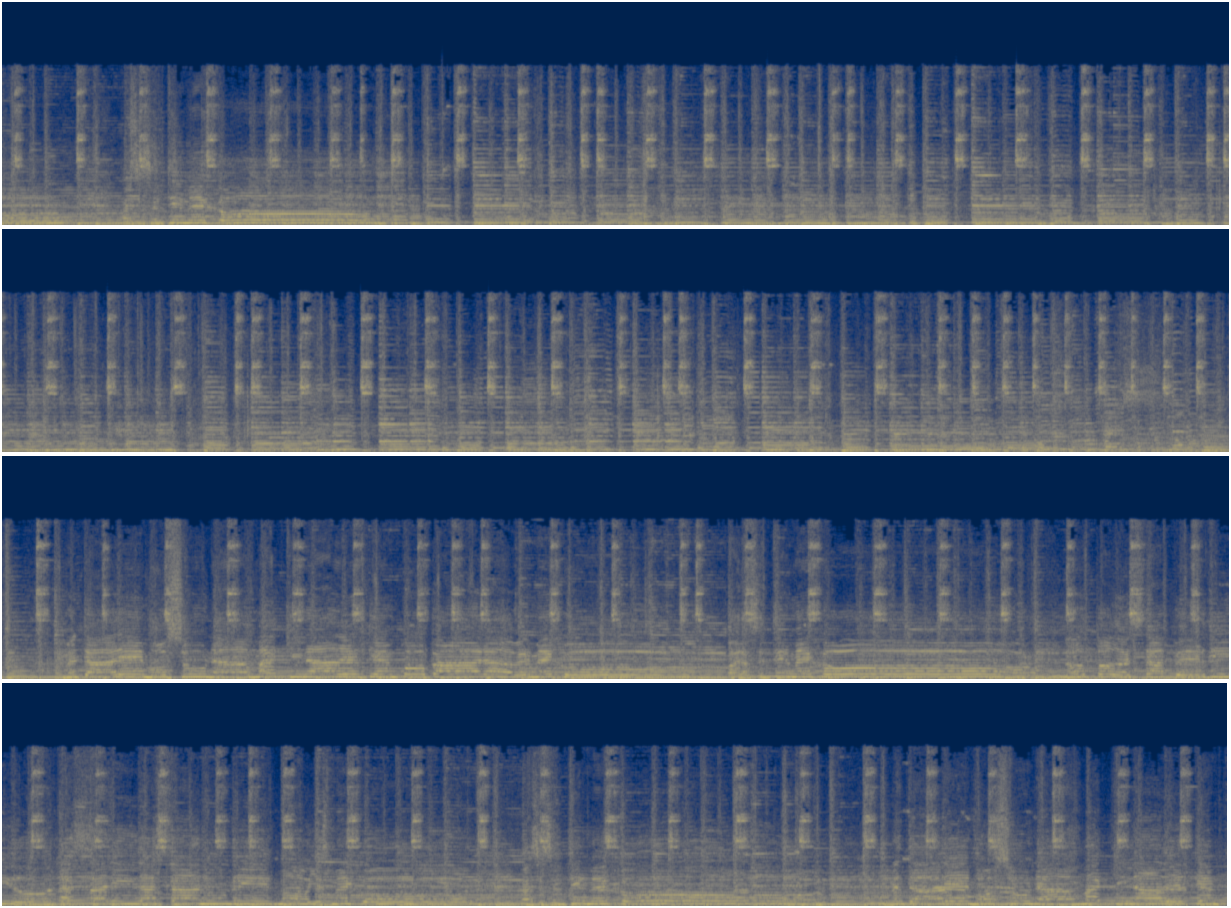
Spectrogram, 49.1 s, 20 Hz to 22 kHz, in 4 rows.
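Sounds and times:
person singing: 0.0s - 10.4s, 20.3s - 49.0s
acoustic guitars strumming and picking: 0.0s - 49.0s.

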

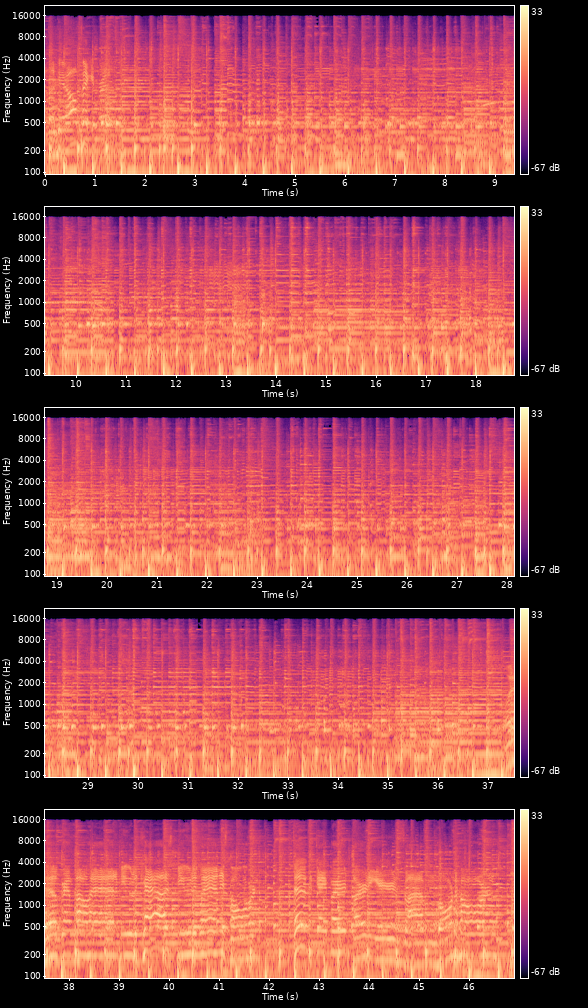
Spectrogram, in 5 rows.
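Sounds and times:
bluegrass band playing: 0.0s - 46.9s
drum kit beat: 0.0s - 46.9s.

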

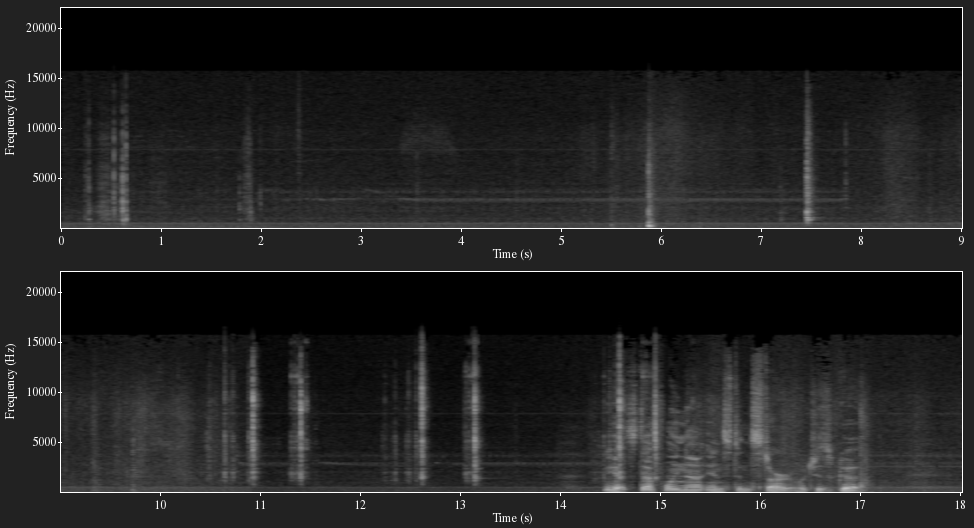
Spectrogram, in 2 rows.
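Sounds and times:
faint electrical hum: 0.0s - 18.0s
metal bead pull chain clicking: 10.6s - 11.5s, 12.2s - 13.3s
sharp clicks: 10.6s - 11.5s, 12.2s - 13.3s.

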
